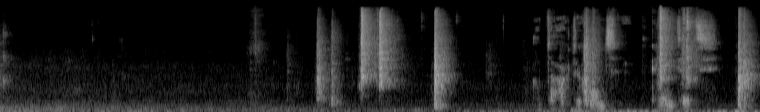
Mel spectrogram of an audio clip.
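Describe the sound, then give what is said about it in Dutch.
A price labeling gun clicks repeatedly in sharp, bright snaps as CDs are priced at the record shop Velvet in Amsterdam: first a few spaced clicks, then a quicker irregular run, over a low background murmur. “zoetgevoiste geluid van een prijstang.”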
